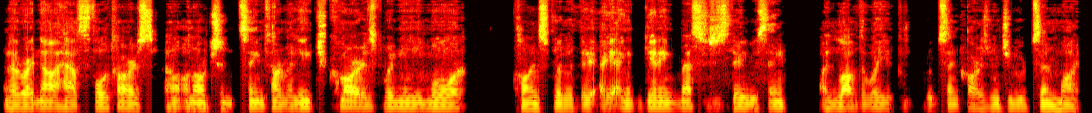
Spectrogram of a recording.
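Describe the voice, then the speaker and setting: Speaking from indoors at home via webcam, this car filmmaker in his forties, whose accent blends Iranian and Swedish, answers interview questions haltingly and full of fillers. His voice is on the low side, level in tone and normal in speed, on low-quality audio with no room sound.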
